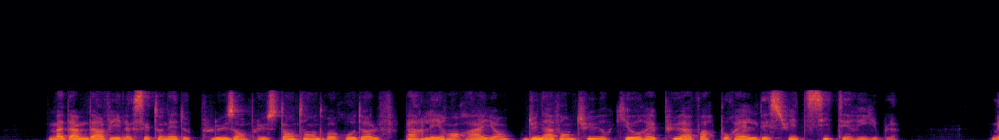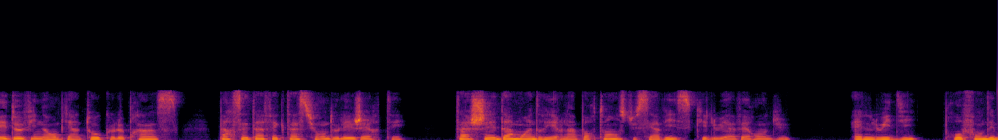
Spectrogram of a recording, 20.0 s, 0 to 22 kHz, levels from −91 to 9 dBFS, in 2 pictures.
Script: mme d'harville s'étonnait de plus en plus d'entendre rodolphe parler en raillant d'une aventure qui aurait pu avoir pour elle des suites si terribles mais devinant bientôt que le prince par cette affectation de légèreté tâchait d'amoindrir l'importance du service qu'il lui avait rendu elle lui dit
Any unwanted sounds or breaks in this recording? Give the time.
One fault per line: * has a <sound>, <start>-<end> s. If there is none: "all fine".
all fine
